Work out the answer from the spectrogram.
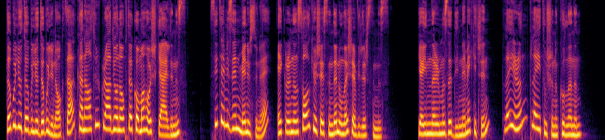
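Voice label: Turkish, female, corporate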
